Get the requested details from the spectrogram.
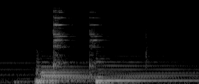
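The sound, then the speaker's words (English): A glass being refilled gives two bright clinks about half a second apart, each leaving a clear, sustained ringing tone that lingers to the end; no one speaks. “Oh, he's refilling my glass.”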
